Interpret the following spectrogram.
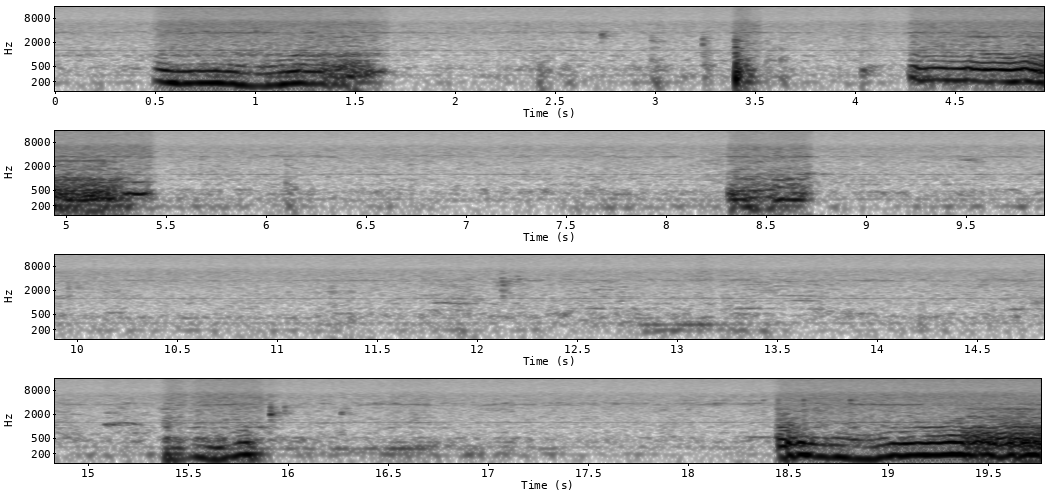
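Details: A domestic cat asleep and snoring indoors; short rasping snore bursts with a low hum, recurring at irregular intervals several seconds apart, near silence between them.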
